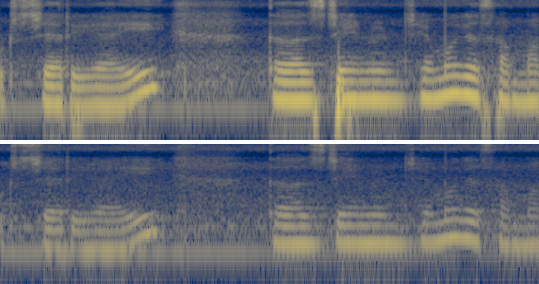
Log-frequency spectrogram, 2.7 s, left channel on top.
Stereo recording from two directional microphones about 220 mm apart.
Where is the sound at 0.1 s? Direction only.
30° left (ahead or behind).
